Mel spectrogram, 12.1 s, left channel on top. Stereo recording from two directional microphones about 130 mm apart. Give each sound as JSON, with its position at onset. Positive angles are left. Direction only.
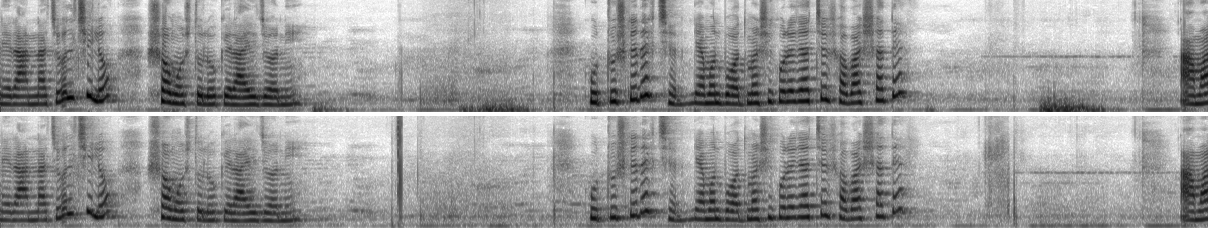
{"t": 0.0, "sound": "a woman's voice", "side_deg": 30}
{"t": 5.5, "sound": "a woman's voice", "side_deg": 25}
{"t": 11.3, "sound": "a sound", "side_deg": 25}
